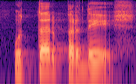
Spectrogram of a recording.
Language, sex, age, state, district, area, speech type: Punjabi, male, 18-30, Punjab, Amritsar, urban, spontaneous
